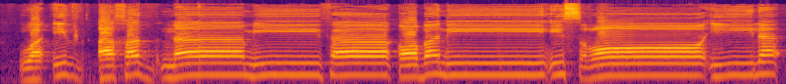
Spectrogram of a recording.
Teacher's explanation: یہاں پہ آپ ناظرین دیکھیں، واو کو ہم نے ہمیشہ پڑھتے ہیں کہ ہونٹ گول کر کے ادا کریں گے، ذال کو نرمی سے پڑھیں گے، اس کے بعد الف مدہ ہے، یا کا ما قبل مکسور یا مدہ، الف کا ما قبل مفتوح الف مدہ، قاف حروف مستعلیہ میں سے اس کو ذرا پر کر کے پڑھیں گے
